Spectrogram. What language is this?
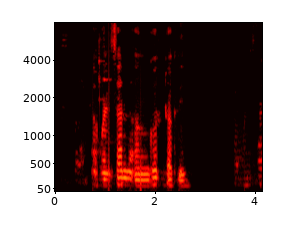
Pashto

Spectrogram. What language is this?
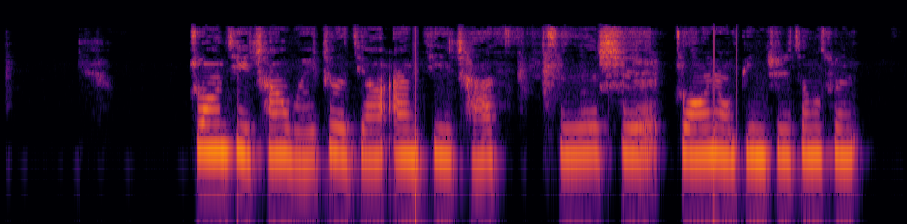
Chinese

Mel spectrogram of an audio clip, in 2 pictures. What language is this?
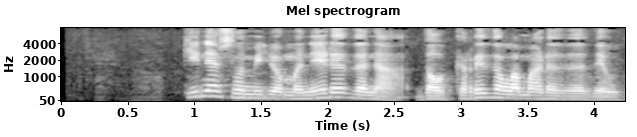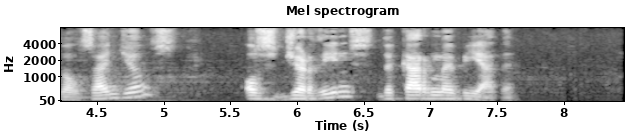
Catalan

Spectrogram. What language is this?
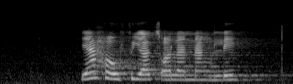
Southern Sotho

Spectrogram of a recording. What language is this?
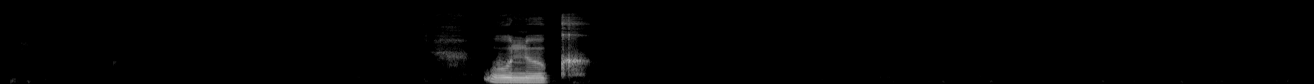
Tlingit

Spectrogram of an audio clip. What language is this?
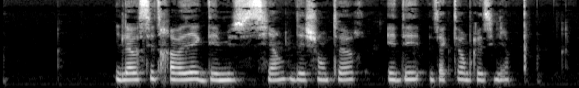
French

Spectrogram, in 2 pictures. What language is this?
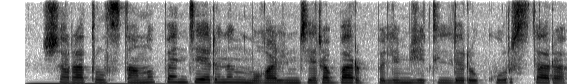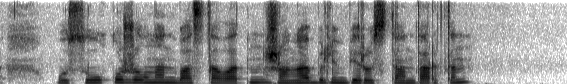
Kazakh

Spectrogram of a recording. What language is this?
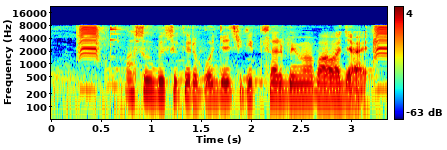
Bangla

